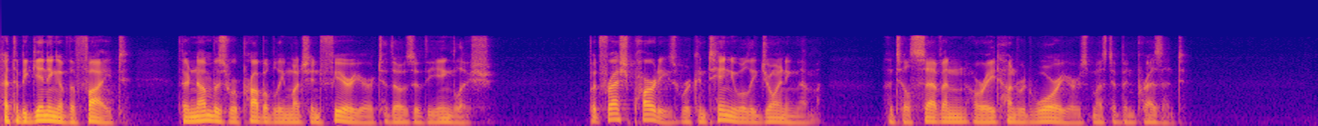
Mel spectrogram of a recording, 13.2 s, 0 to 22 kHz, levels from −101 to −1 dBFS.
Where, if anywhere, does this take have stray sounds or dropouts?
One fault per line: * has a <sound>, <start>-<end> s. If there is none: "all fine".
all fine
